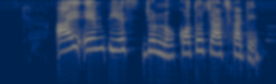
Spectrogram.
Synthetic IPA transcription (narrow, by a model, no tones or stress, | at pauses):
ajʔempiesd͡ʑonːokɔt̪ot͡ɕaɾd͡ʑkaʈe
